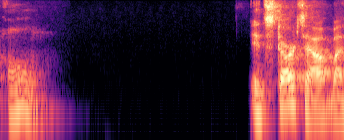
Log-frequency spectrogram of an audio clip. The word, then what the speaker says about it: Om: But not just OM, the phonetic sound or syllables of Om, A, A, U, U, and M.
